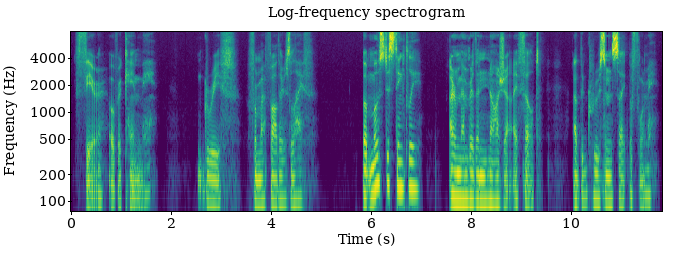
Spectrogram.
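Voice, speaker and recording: A man voicing a remorseful male vampire fighting his bloodlust, in a solemn, hushed, formal ASMR roleplay monologue. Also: on the low side, slow pace, vocal fry, dry recording, studio quality, full character voice. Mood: haunted, grieving.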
